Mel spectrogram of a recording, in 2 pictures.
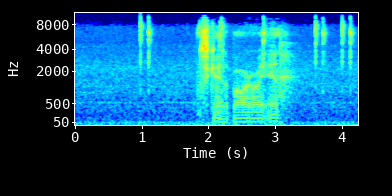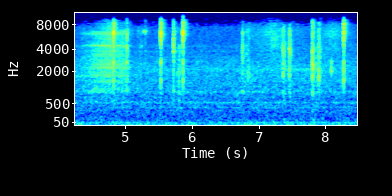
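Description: Sparse computer keyboard and mouse clicks, single taps scattered through, with a short hummed vocal sound, like an "um", about two seconds in.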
